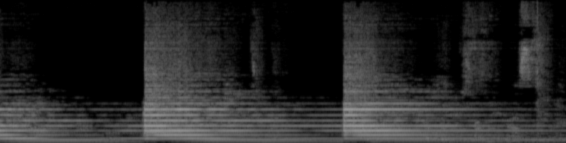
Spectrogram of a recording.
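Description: Church bell tolling: a stroke about one and a half seconds in and another about two seconds later, each ringing on and slowly fading into the still-sounding tail of the stroke before.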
